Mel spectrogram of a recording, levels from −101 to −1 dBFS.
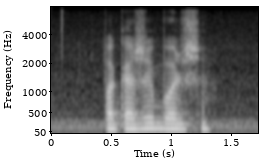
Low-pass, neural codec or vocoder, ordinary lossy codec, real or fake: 7.2 kHz; none; none; real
